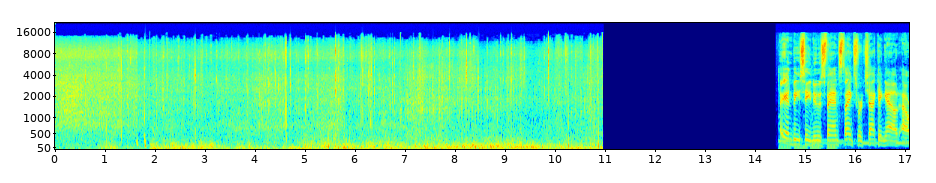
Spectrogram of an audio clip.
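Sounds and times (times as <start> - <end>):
rain: 0.0 - 11.0
wind buffeting microphone: 0.0 - 11.0.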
